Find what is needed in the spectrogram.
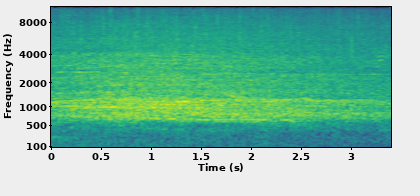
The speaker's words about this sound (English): At the Epicenter, for example, a large crowd gathered to watch the convention on an outdoor screen, and they went nuts when the president took the mic.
